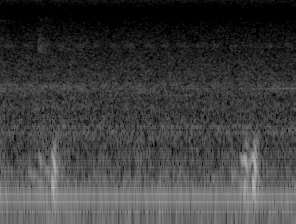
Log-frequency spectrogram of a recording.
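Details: A snoring cat; two soft, low snores about two and a half seconds apart, each a short nasal rasp, over a steady low hum indoors.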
